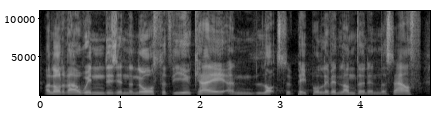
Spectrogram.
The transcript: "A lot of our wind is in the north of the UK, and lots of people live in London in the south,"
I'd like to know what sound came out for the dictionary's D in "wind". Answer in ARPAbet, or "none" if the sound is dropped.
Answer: D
